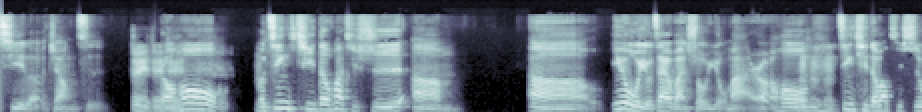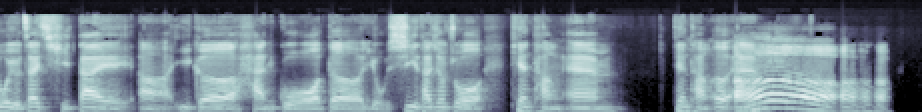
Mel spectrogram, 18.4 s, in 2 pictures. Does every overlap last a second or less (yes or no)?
yes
